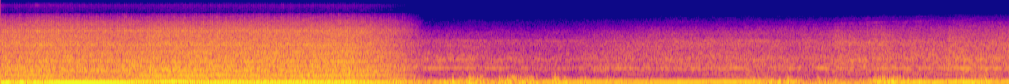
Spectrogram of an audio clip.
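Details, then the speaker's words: Budget Bobcat skid loader, about a year into ownership, using no oil and running great: a strong, even rev settles into a steady, regular idle with no knocks or misfires. A normal start and idle. "Looks like we are right up on oil, so using no oil. It's been running great. I'm super happy with it, so that's awesome."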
